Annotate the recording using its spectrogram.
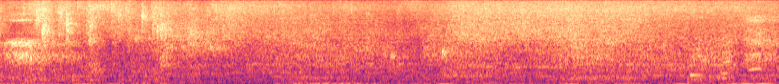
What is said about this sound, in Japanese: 冷感シャンプーの後ってお湯が熱く感じやすいみたいだから、いつもより少しぬるめのお湯で流してるんです。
